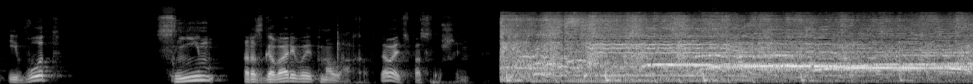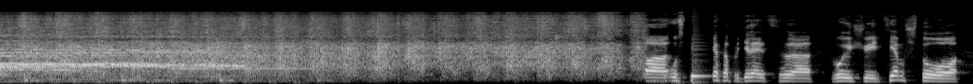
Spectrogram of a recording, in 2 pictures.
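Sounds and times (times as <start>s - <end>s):
speech: 0.1s - 0.7s, 1.6s - 7.6s, 16.2s - 19.4s
studio audience applause: 5.0s - 16.2s.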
